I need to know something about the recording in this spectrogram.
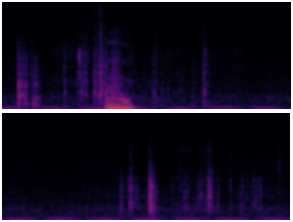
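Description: Small plastic pieces rattle and click in a plastic tray.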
